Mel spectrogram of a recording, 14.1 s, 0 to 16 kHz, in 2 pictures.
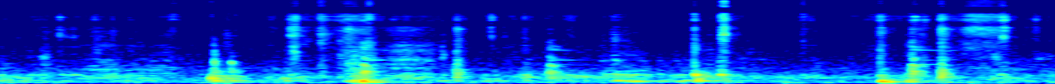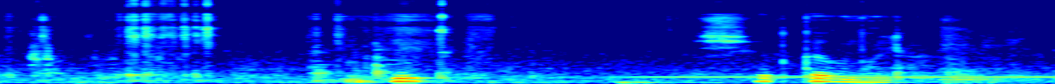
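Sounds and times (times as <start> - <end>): clicks and knocks of handling parts: 1.4 - 10.1.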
